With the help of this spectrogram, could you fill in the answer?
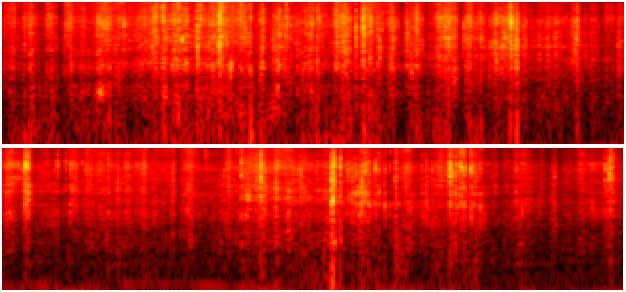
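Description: Thin gold foil paper, crumpled into a loose ball, is squeezed and crinkled with fingers and long nails. A steady, dense run of bright, crisp crackles and rustles swells and eases throughout, with a few sharper snaps standing out.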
